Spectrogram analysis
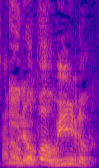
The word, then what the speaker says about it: oenophobia: Yeah, actually, it's spelled O-E-N-O-B-H-O-B-I-A. Well, that sounds like a goddess. Oenophobia. So it's enophobia.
